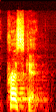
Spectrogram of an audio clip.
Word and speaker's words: Prescott: was prescott arizona right it's priskit it's spelled p-r-e-s prescott prescott is how it's spelled and we were we were notified that we were saying it wrong and it's it's prescott so it's not a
